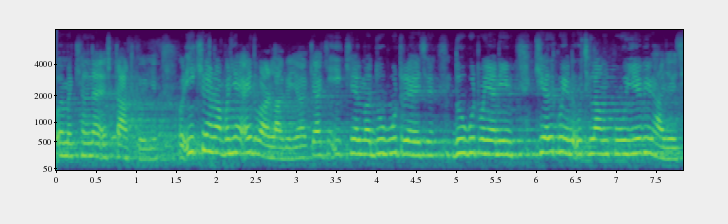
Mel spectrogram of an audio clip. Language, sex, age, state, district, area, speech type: Maithili, female, 18-30, Bihar, Supaul, rural, spontaneous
